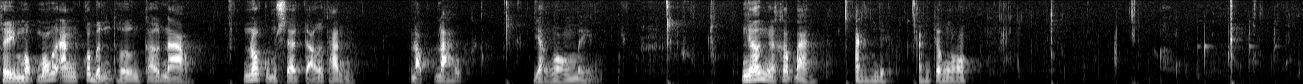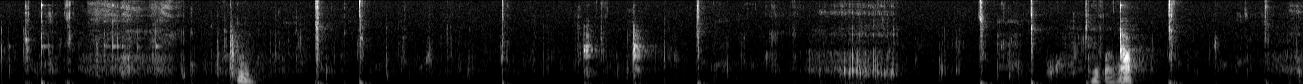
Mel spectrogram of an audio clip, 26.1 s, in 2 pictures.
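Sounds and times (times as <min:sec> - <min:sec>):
soft mouth clicks: 0:04.7 - 0:05.3, 0:06.2 - 0:07.3, 0:11.2 - 0:15.0, 0:16.0 - 0:16.9, 0:20.0 - 0:21.0, 0:21.7 - 0:24.1, 0:24.7 - 0:26.0
chewing and biting food: 0:08.3 - 0:26.0
slurping soup: 0:20.1 - 0:22.1.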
